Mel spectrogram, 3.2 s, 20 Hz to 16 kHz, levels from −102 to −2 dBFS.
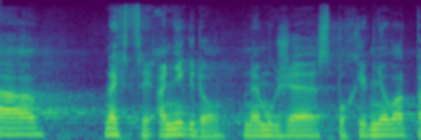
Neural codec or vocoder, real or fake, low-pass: vocoder, 44.1 kHz, 128 mel bands every 512 samples, BigVGAN v2; fake; 14.4 kHz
